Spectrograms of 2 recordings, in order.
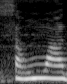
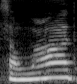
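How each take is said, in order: First: The nasal sound comes in the first syllable. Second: The nasal sound comes in the second syllable. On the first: The speaker calls it right. "संवाद होतं, म्हणजे स वरती अनुस्वार आला पाहिजे" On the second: The speaker calls it wrong. "संवाद असं नाही होत"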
